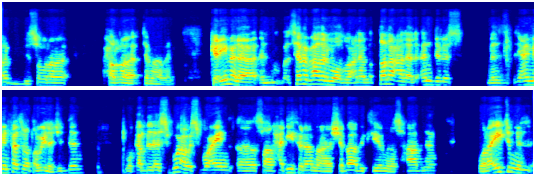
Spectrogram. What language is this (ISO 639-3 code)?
ara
